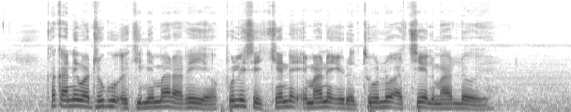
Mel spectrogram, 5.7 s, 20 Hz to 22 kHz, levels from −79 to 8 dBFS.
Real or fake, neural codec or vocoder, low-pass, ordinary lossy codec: real; none; none; none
